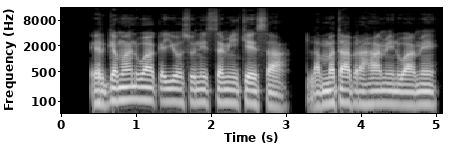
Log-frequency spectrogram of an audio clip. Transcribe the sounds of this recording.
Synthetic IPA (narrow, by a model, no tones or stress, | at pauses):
ʔɛɾɡɐmaːnwaːkʼɐjːo̞ːsʊnɪsɐmiːke̞ːsːaː | lɐ̰mːɐt̪aːbɪɾɐɦaːmiːnwaːmeː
